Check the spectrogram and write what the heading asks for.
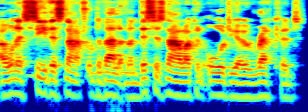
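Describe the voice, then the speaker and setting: Low-voiced man hosting, rambling warmly. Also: flat delivery, racing. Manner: warm, rambling, with many restarts. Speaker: podcast host. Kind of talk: casual interview.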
